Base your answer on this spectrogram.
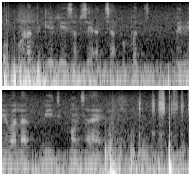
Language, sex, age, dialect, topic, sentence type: Hindi, male, 41-45, Marwari Dhudhari, agriculture, question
